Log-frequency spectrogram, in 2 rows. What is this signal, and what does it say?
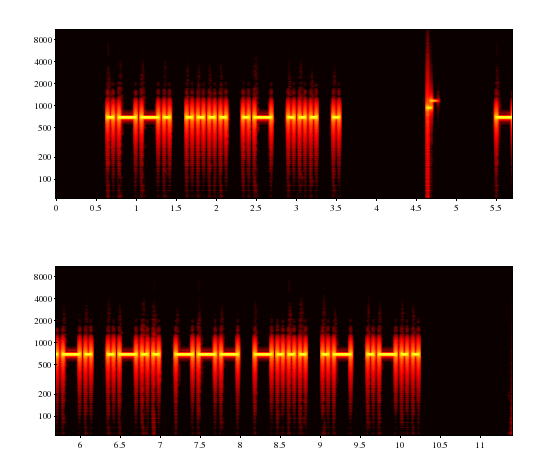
Morse code, heard as a keyed tone, about 17 wpm, 700 Hz. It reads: PHASE GLOBAL
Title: Sentences from Top 1200 Words - New Word Drill - 17wpm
